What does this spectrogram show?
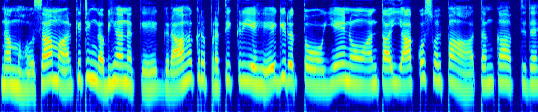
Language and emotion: Kannada, fearful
